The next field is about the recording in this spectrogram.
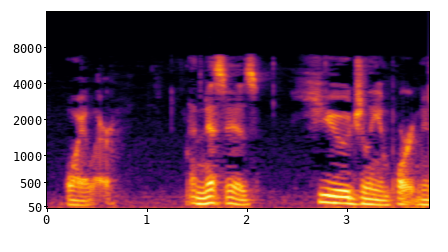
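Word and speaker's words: Euler: that he did uh a lot of people think that you would pronounce it uler but his name is actually pronounced Oiler and this is hugely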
